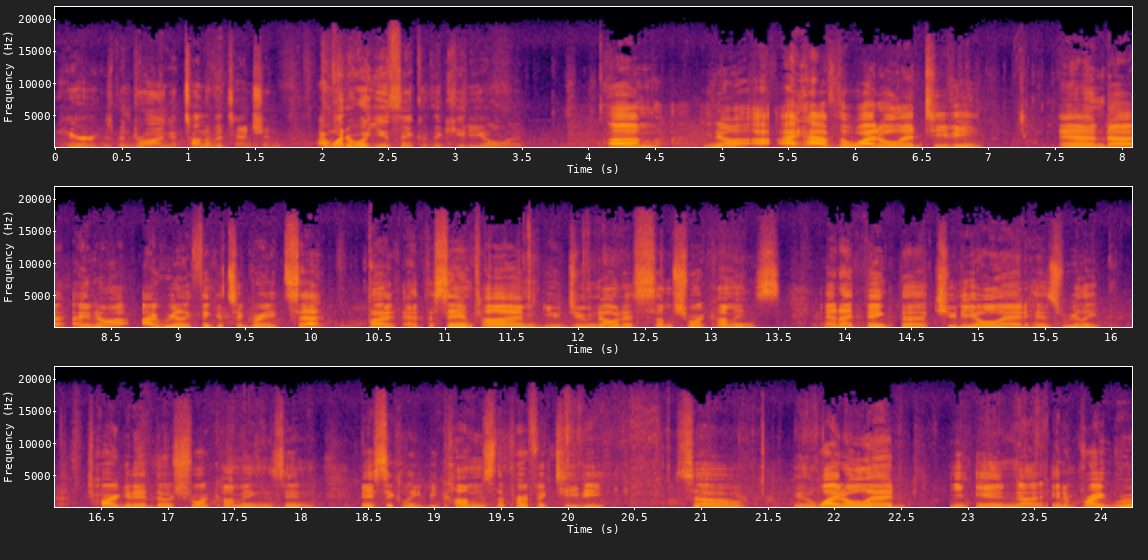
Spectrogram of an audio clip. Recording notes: The new technologies shown at SID Display Week 2022 right from the show floor.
